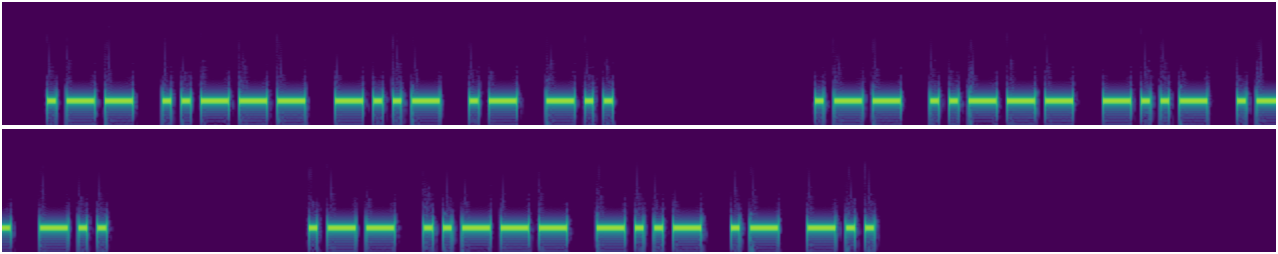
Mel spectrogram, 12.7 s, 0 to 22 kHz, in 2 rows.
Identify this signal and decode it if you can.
Morse code, heard as a keyed tone, about 25 wpm, 700 Hz. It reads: W2XAD W2XAD W2XAD
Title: USA Call Signs - 5 Characters - Repeated 3x - 25wpm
